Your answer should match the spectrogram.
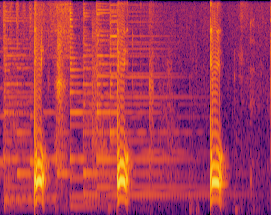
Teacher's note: don't read W sound just say O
